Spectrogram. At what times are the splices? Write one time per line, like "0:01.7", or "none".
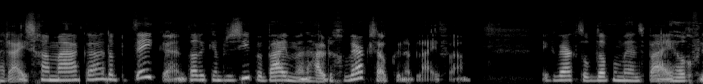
none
